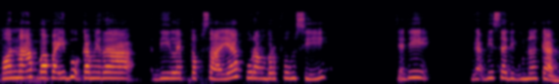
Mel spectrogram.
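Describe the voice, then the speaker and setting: A woman's high, bright, sharp voice, raised and projected, at a very slow pace with fairly even intonation. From North Sumatra, Batak. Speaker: teacher and trainer of teachers. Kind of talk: online training lecture. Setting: video call, virtual class.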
